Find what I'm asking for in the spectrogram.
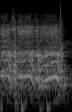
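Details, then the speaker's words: Old Shibaura diesel tractor that sat for years, cranked after heating the glow plugs and adding starter fluid: brief rough cranking with dull thumps about every fifth of a second as it tries to fire. Knock while trying to start, cause unclear; fuel system later bled. "that sounded a lot different. That didn't sound too great either, though. Heard a bit of a knock."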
